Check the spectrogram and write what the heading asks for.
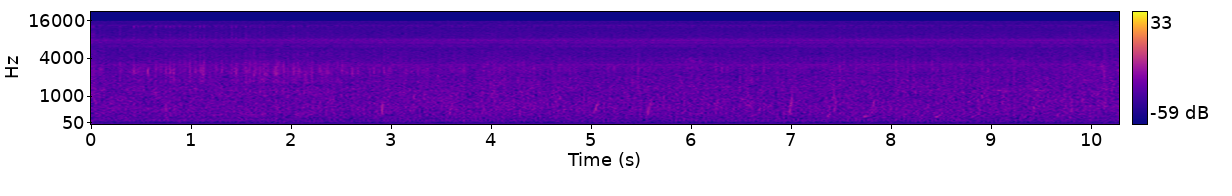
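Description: Faint, steady outdoor ambience at the waterside: an even hiss with a few soft ticks and no distinct event.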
